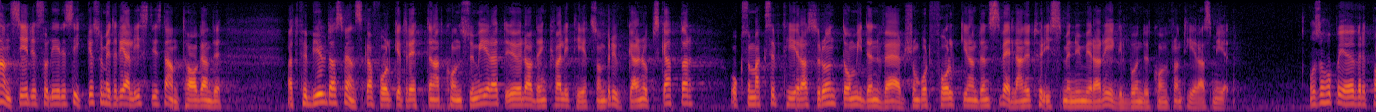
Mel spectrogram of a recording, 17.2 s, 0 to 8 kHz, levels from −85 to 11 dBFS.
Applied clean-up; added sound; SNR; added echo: none; none; none; none.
